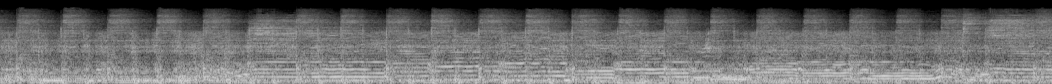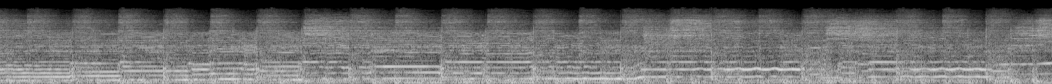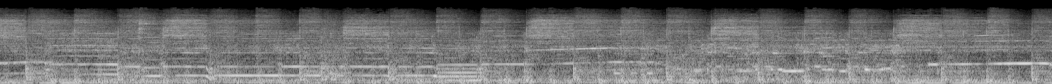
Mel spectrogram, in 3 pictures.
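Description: A heavy metal band playing live through a PA in an instrumental passage: a lead electric guitar solo with held notes and vibrato over distorted rhythm guitar, bass and drum kit with crashing cymbals.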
